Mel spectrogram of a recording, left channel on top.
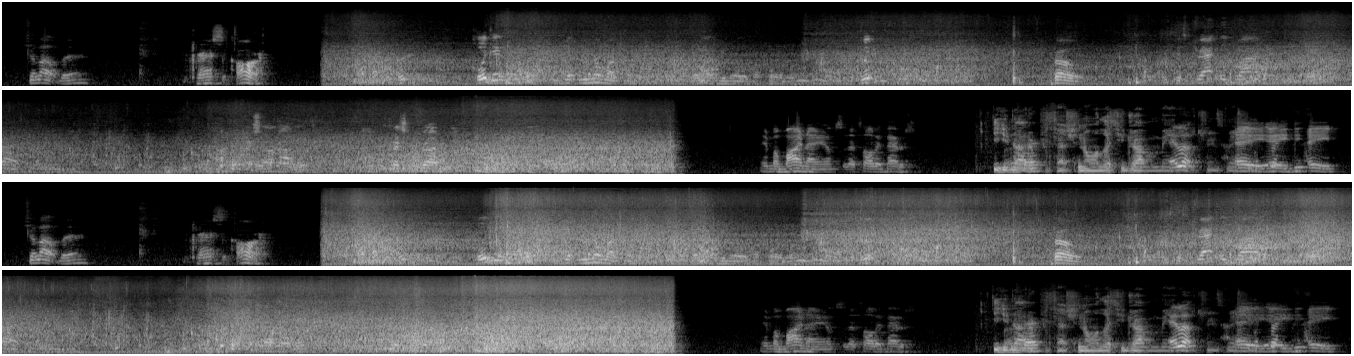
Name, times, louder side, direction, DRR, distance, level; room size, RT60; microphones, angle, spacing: voice 1, 0.2-0.9 1.4-1.5 4.8-8.1 9.5-9.6 10.1-10.2 10.5-10.9 11.7-13.7 15.6-16.6 18.7-19.2 23.5-23.9 25.2-25.4 26.2-26.3, right 3 dB, 20° right, 0.4 m, -27 dB
voice 2, 1.9-2.6 3.8-4.1 4.6-5.0 8.4-8.8 15.6-16.6 17.1-18.3 21.1-22.5 25.8-26.8, left 3 dB, 50° left, 1.3 m, -27 dB
sound 1, 3.2-20.2, right 6 dB, 80° right, 0.6 m, -22 dB
voice 3, 23.2-26.1, left 1 dB, 15° left, 1.2 m, -29 dB
9.1 x 6.7 x 4.9 m
head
